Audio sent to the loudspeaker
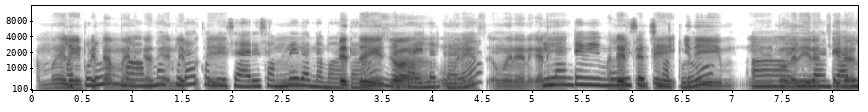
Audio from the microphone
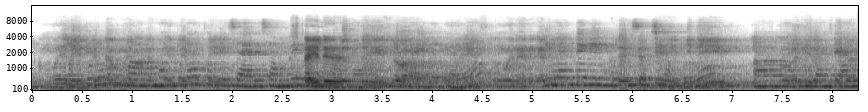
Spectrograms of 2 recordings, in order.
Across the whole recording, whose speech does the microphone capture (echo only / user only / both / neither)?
both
